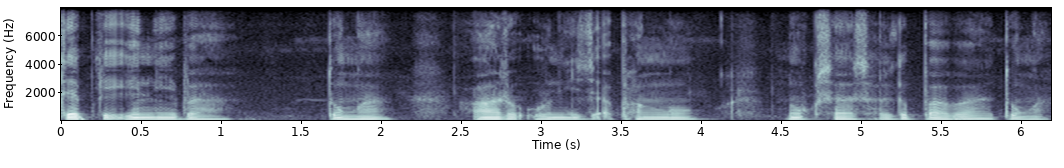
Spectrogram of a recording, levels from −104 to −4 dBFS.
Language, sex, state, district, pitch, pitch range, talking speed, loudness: Garo, male, Meghalaya, West Garo Hills, 100 Hz, 95-105 Hz, 85 wpm, -23 LUFS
